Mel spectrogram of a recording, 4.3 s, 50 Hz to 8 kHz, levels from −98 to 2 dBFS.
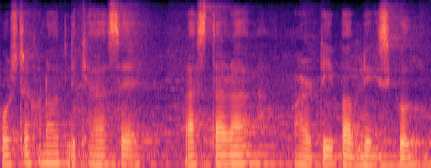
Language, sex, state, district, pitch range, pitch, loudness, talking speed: Assamese, male, Assam, Hailakandi, 105-115 Hz, 105 Hz, -20 LUFS, 125 wpm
